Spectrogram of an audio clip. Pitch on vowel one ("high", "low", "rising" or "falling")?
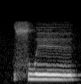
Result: low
